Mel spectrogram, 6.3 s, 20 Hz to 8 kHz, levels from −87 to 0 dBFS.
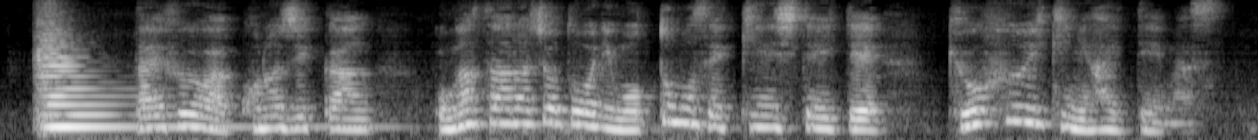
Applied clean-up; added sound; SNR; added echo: neural separator model SepFormer DNS4.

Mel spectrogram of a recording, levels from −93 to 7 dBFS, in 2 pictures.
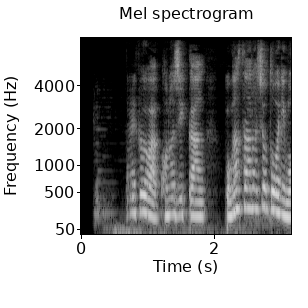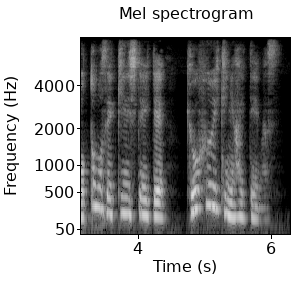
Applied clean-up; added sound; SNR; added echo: neural mask model DeepFilterNet 3.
